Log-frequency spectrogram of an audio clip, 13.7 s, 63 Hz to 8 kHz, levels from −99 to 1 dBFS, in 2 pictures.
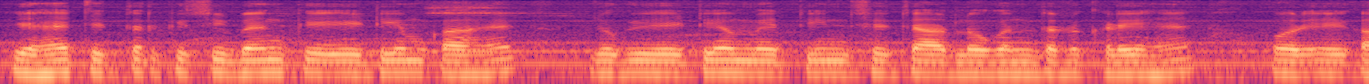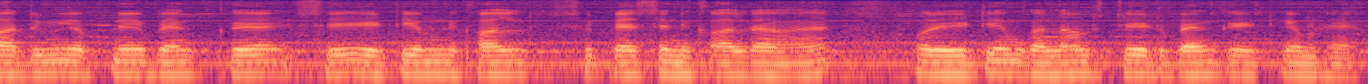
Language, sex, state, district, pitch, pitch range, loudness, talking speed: Hindi, male, Bihar, Jamui, 115 Hz, 110-120 Hz, -17 LUFS, 180 wpm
